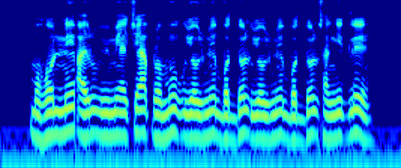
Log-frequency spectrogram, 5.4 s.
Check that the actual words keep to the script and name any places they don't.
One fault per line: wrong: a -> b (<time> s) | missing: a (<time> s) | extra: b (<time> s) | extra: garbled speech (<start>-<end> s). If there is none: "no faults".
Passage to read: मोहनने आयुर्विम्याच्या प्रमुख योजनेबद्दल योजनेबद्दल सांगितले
no faults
